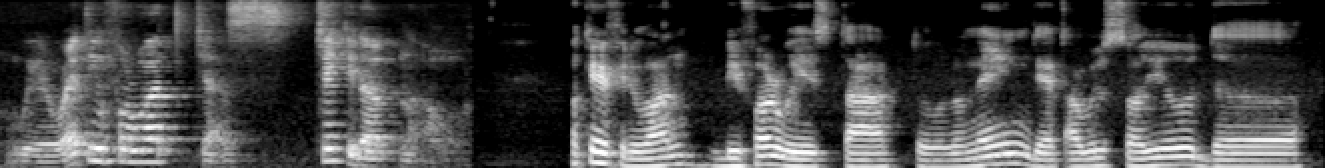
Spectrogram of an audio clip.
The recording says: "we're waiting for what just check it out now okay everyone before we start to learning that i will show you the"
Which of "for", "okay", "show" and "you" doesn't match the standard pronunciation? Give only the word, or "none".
show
